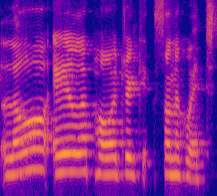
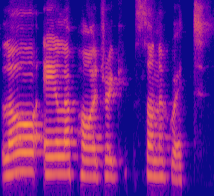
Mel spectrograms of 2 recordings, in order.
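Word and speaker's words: Lá Fhéile Pádraig sona dhuit: the curve next year you can say law ella podrick sonowitz that is how you say happy saint patrick's day in irish law ela podrick sonogwit and i will say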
